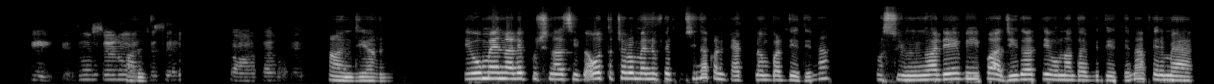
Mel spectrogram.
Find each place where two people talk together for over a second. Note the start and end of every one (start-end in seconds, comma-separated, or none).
none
